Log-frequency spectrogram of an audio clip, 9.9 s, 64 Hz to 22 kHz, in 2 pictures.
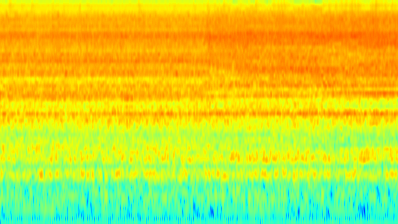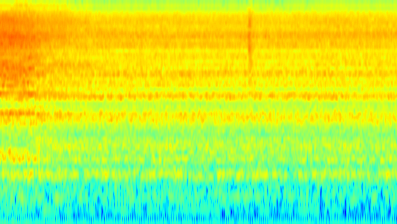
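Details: Propane 90+ gas furnace, four burners, that ignites once then shuts off on next cycle, test firing with no makeup air, drawing air from the basement: even, steady rushing hum with no surging or cutting out; running normally this cycle.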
